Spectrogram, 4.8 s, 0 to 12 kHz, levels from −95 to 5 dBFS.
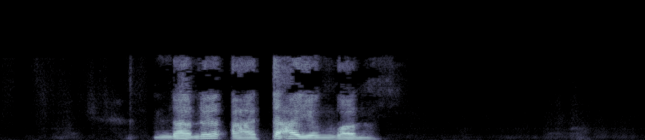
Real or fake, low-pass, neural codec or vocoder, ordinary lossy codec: fake; 7.2 kHz; codec, 16 kHz, 2 kbps, FreqCodec, smaller model; MP3, 32 kbps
